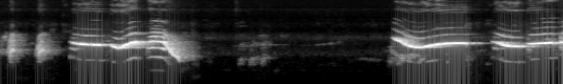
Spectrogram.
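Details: Chinese hwamei singing in the 'old forest voice' style: a clear whistled phrase with sliding, warbling notes, a short pause, then two more rising-and-falling whistled phrases.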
